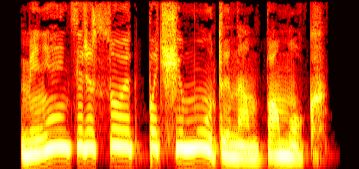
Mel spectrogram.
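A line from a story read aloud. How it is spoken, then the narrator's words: Hissing. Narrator (Russian): прошипел тот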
